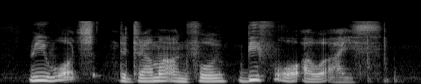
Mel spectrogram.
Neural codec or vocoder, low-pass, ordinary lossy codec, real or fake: none; none; none; real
